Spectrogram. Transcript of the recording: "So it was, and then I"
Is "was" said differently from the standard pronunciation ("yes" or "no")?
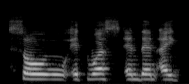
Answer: yes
